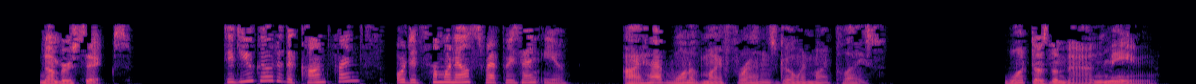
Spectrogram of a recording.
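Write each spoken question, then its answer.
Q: What does the man mean?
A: A friend went to the conference in his place.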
